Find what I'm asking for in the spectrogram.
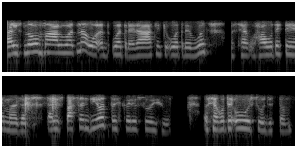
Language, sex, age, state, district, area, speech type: Kashmiri, female, 18-30, Jammu and Kashmir, Bandipora, rural, conversation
